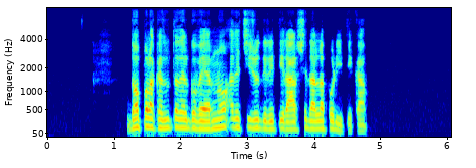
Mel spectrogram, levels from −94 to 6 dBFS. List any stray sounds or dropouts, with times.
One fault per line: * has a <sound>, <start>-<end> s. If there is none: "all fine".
all fine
